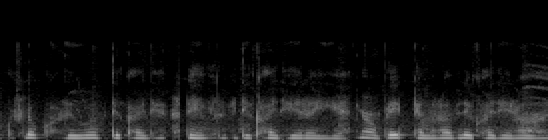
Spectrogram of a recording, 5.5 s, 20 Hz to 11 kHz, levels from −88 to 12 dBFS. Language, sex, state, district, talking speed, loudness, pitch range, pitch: Hindi, female, Maharashtra, Dhule, 250 wpm, -34 LUFS, 205-220 Hz, 210 Hz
